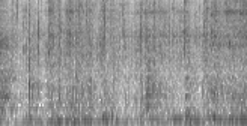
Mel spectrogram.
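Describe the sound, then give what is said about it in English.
Continuous crinkling and rustling of a bag being emptied out, with scattered small clattering items, steady, no voices. “Got a bag dump to do.”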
